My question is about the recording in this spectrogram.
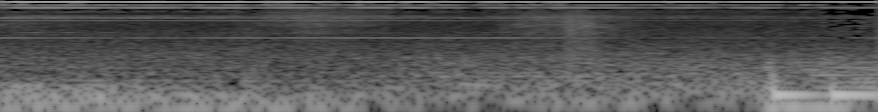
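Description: A quiet, steady low rumble from the playing TV episode's soundtrack, with no speech or clear music.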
